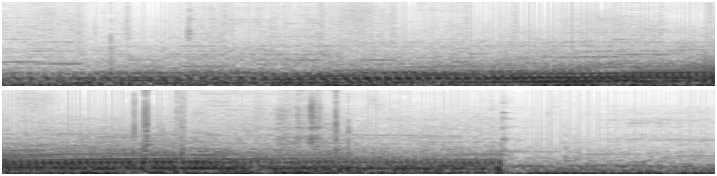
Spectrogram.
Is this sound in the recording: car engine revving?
yes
